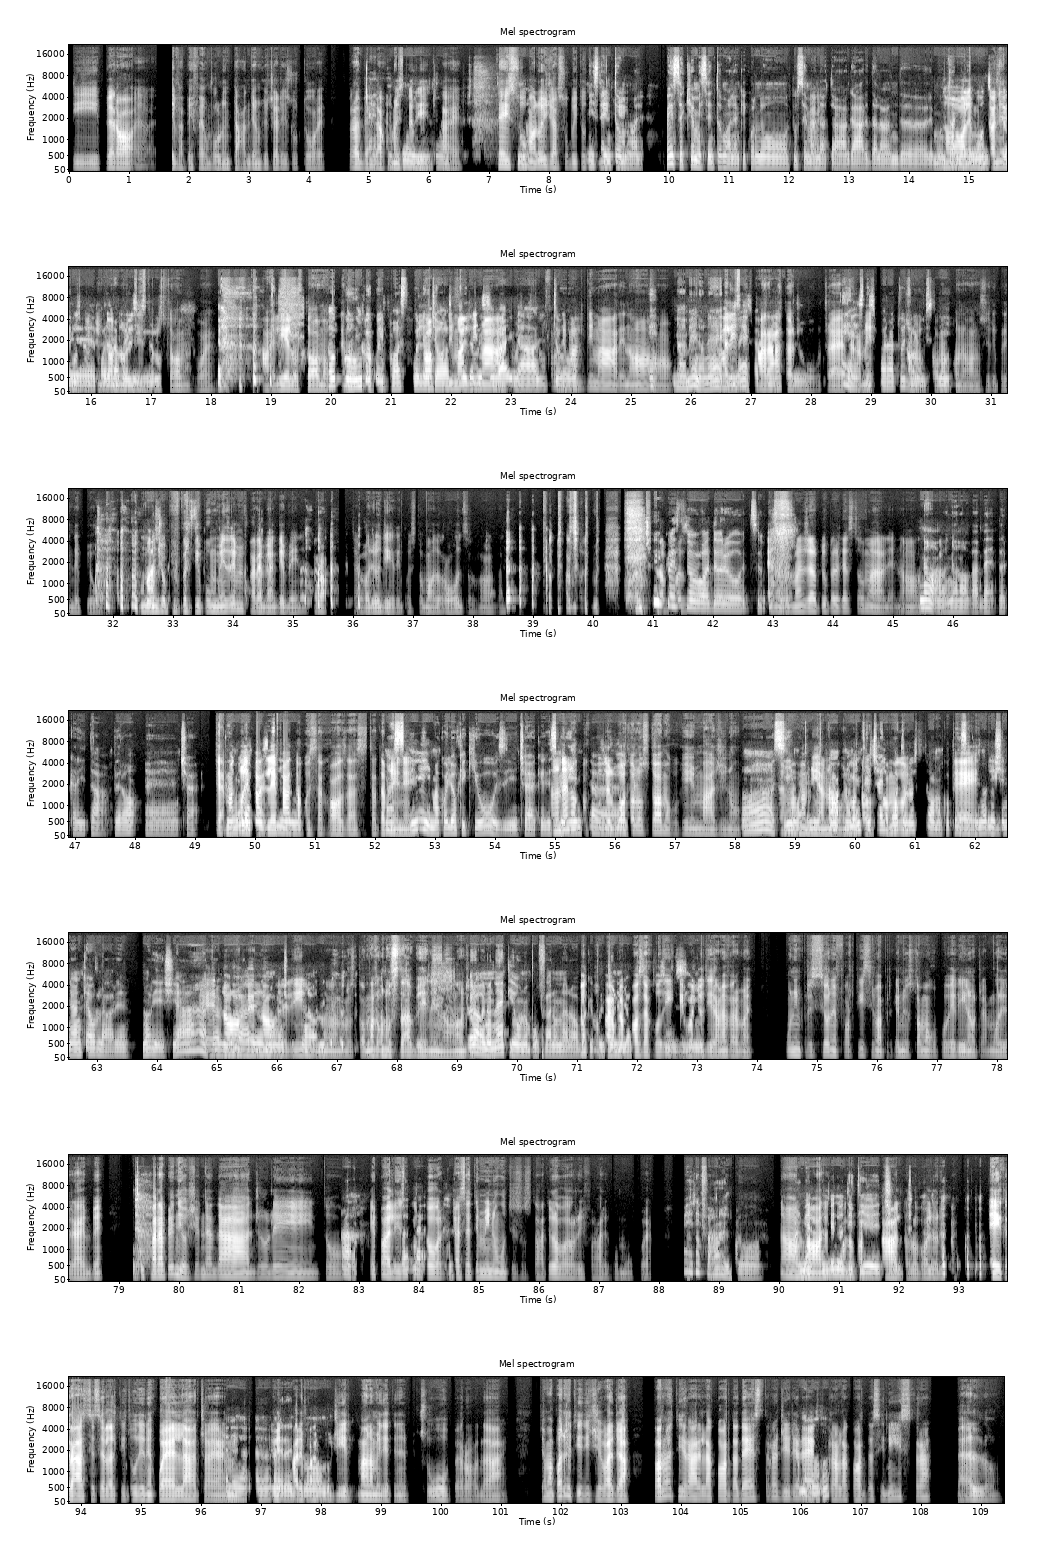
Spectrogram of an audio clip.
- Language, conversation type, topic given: Italian, unstructured, Quale esperienza ti sembra più unica: un volo in parapendio o un’immersione subacquea?
- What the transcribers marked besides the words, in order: other background noise; tapping; distorted speech; chuckle; laugh; "cioè" said as "ceh"; laugh; chuckle; unintelligible speech; unintelligible speech; "devo" said as "deo"; "cioè" said as "ceh"; "Cioè" said as "ceh"; "occhio" said as "occo"; "Cioè" said as "ceh"; unintelligible speech; put-on voice: "Ah"; laughing while speaking: "stomaco non sta"; chuckle; chuckle; chuckle; chuckle; "Cioè" said as "ceh"; "Prova" said as "prorra"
